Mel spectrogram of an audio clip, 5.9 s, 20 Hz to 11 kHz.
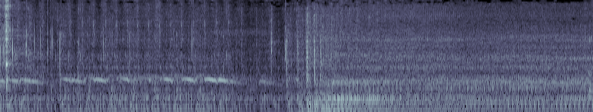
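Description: A Generac GP3000i inverter generator runs near a travel trailer, a steady rumbling engine drone with rhythmic clatter that rises in intensity partway through, with voices talking over it.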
